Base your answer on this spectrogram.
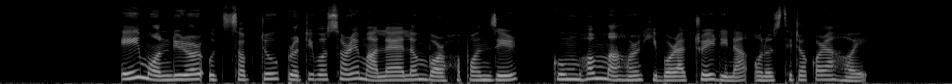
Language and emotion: Assamese, neutral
